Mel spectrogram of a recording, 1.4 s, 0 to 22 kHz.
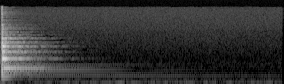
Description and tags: violin pizz non vib E4
violin pizzicato "non vibrato"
